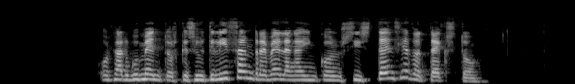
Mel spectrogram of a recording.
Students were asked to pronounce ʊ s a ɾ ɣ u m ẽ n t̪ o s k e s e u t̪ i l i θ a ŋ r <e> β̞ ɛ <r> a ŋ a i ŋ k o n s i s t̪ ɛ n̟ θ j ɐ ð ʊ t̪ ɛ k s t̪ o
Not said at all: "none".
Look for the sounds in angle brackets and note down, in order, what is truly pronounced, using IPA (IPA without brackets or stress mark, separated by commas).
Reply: e, l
